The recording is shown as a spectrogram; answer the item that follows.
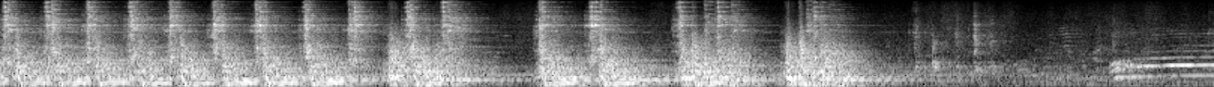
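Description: Kagura music: even, rapid strikes of a taiko drum and small hand cymbals, about four to five a second, that break off about three seconds in, resume briefly and die away about six seconds in. Near the end a long, held chanted note begins, sliding up into pitch.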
